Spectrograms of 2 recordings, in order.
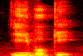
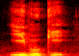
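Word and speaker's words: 息吹: 뒤에 거는 후쿠였으니까 이때 발음은 이붓기, 이끼에서 이가 나와 이붓기입니다. 이붓기.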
